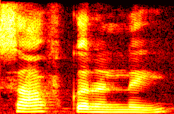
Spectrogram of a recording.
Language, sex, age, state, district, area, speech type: Punjabi, female, 45-60, Punjab, Jalandhar, urban, spontaneous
